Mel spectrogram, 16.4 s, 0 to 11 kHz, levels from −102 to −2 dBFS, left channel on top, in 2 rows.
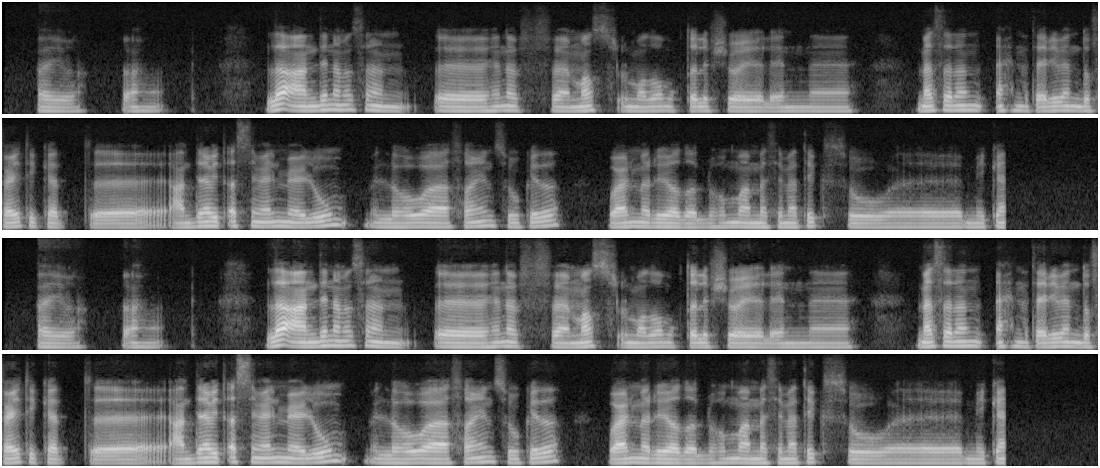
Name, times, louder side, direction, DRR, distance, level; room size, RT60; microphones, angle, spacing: voice 1, 0.3-0.6 0.9-1.2 2.0-6.4 6.9-12.4 12.8-15.7, right 2 dB, 40° right, 2.1 m, -27 dB
open air
head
